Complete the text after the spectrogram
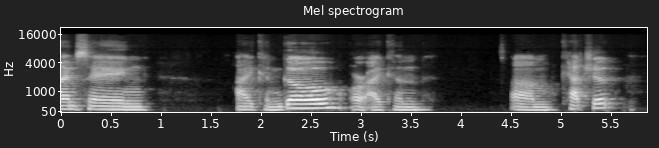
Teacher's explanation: we don't always use our ah cat vow we often will change to a reduced sound so i can becomes i can i can go so i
